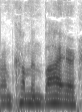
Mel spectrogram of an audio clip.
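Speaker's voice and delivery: ordinary talk, nothing marked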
